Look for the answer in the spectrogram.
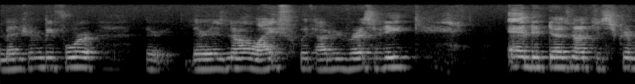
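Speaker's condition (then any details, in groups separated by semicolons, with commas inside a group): Cerebral palsy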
